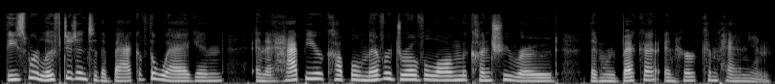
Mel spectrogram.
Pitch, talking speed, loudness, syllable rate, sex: 190 Hz, 185 wpm, -21 LUFS, 5.6 syllables/s, female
